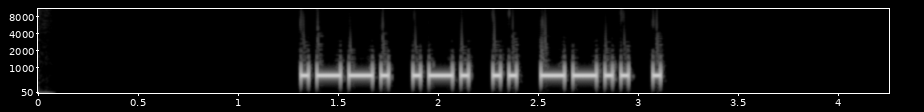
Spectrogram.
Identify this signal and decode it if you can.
Morse code, heard as a keyed tone, about 30 wpm, 700 Hz. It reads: PRIZE
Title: Five Letter Words - 30wpm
